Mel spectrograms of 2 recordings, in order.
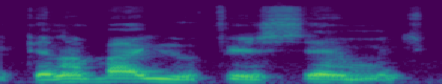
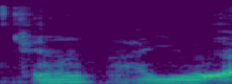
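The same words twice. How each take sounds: First: The full movie line said out, a bit higher; quote out loud. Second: Half-said movie line, softer, under the breath; muttered quote. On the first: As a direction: deliver the whole quote aloud in a light put-on voice. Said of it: "I don't say". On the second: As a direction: start the line quietly to yourself and stop. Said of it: "I'm just like". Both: Retold or imitated.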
